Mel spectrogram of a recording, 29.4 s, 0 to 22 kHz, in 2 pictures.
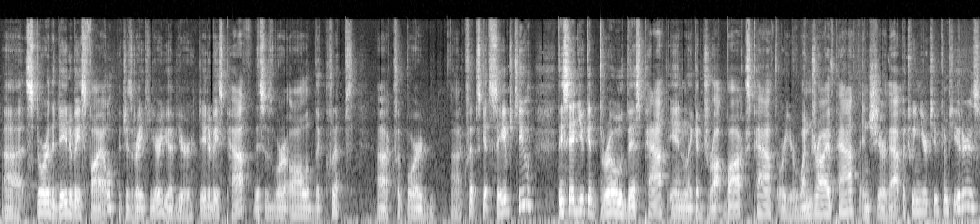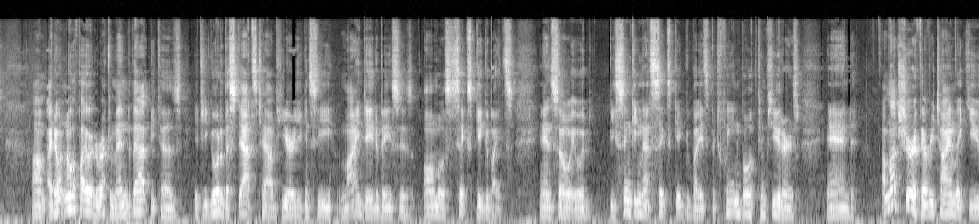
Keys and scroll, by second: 5.1 typing, 17.3 typing.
